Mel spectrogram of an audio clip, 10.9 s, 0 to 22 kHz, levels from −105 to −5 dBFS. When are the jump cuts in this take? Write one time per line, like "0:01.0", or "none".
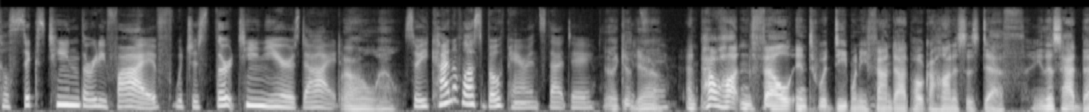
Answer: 0:03.0
0:04.0
0:05.0
0:06.0
0:06.3
0:06.8
0:08.5
0:09.1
